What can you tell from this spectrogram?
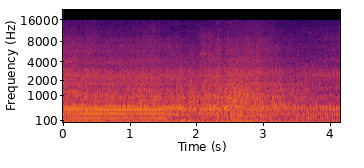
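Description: BMW G310GS single-cylinder motorcycle engine running as the bike rides downhill. The note is steady for the first couple of seconds, then turns rougher and less even.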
